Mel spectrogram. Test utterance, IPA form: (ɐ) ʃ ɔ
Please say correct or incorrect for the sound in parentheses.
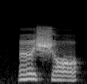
incorrect: ə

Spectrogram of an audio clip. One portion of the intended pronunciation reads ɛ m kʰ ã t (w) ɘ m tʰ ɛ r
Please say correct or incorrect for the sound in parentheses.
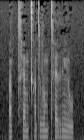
incorrect: v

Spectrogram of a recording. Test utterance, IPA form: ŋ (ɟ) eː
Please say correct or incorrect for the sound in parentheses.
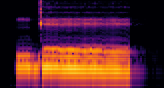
incorrect: ɡ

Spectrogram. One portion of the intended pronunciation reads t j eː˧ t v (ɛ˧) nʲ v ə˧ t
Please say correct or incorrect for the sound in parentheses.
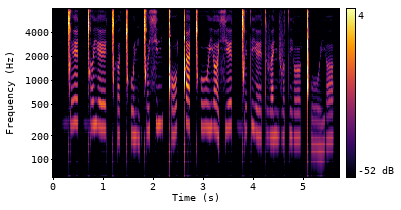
correct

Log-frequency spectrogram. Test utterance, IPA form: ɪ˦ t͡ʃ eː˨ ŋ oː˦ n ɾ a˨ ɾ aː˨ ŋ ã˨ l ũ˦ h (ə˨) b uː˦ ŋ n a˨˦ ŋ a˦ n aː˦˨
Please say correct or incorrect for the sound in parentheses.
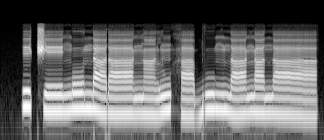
incorrect: a˨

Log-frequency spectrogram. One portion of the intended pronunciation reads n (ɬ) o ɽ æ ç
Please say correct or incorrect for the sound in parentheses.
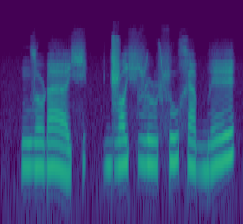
incorrect: z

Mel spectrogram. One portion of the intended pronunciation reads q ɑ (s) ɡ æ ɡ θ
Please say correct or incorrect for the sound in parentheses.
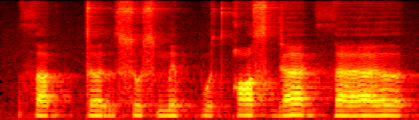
correct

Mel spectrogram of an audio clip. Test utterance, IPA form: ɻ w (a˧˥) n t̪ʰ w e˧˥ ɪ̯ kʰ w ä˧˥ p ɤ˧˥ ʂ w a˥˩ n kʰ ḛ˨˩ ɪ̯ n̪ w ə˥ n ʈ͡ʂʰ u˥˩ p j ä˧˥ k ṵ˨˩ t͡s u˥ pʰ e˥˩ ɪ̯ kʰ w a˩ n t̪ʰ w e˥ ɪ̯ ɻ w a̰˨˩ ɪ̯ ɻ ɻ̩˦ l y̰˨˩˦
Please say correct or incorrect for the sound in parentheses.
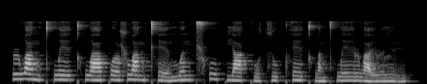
incorrect: a˥˩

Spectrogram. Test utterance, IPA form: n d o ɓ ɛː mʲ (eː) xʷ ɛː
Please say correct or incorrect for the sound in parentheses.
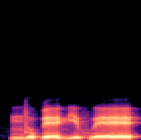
incorrect: ɛː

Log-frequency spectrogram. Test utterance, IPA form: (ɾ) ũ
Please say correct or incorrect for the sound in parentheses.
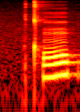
incorrect: tʰ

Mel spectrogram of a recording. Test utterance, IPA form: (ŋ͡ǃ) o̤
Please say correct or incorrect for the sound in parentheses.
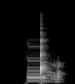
correct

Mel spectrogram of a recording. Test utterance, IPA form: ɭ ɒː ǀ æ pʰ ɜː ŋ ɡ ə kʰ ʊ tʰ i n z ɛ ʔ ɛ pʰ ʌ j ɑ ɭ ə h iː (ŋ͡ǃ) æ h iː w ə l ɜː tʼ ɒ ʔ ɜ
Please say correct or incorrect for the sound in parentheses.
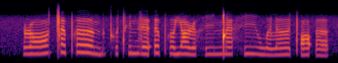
correct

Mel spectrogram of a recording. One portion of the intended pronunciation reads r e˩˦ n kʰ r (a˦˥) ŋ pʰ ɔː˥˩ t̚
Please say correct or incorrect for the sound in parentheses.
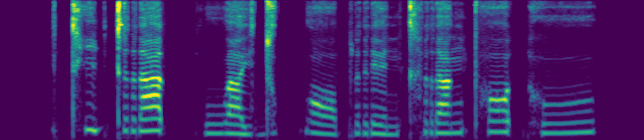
correct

